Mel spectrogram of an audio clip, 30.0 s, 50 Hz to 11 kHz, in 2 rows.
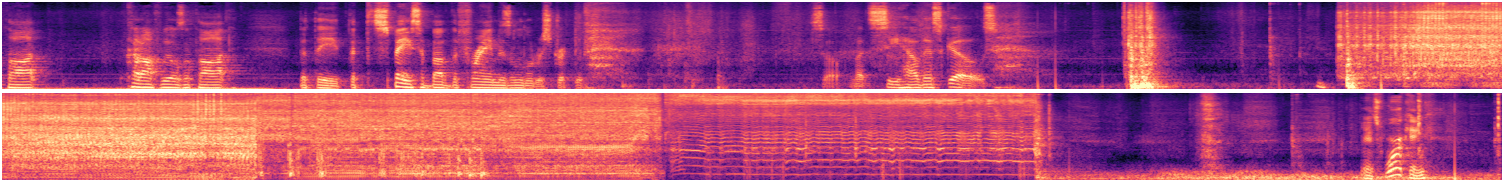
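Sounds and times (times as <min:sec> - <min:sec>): reciprocating saw cutting steel: 0:13.6 - 0:25.5.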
